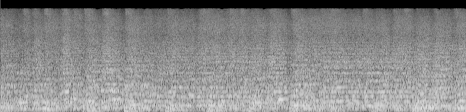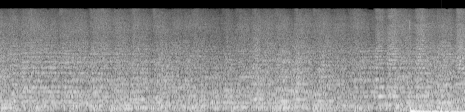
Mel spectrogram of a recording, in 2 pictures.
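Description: Brass band music, a brass fanfare over a beat. About eleven seconds in, a heavy deep bass comes in and the music gets louder.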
